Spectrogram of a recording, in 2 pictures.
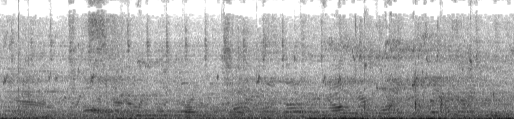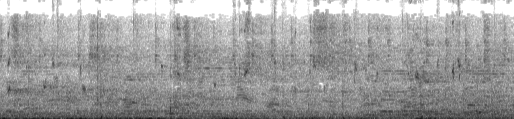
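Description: Several basketballs being dribbled on a hardwood gym floor, a steady stream of bounces, with voices in the gym.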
